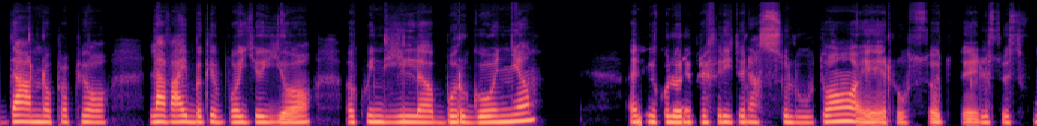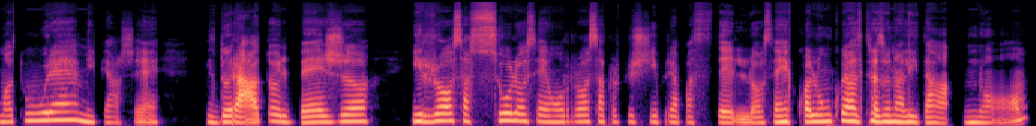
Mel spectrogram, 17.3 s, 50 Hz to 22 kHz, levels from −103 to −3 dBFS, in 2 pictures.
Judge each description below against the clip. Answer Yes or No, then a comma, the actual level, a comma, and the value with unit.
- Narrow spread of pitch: Yes, narrow, 1.8 semitones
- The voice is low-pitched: No, high, 190 Hz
